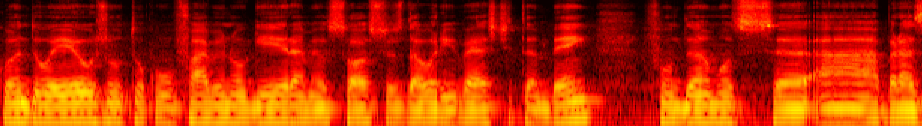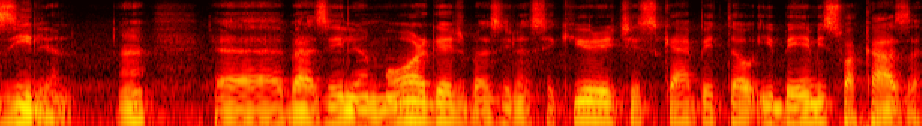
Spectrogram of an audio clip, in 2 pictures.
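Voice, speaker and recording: A man speaks at a fairly low pitch and a fairly slow pace. His intonation stays fairly even, with audible room echo around him. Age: 60s. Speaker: fund manager. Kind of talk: interview.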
